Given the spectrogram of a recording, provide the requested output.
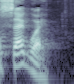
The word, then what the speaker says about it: Segway: Can somebody phonetically write out how to pronounce? According to my American English, it's still Segway.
